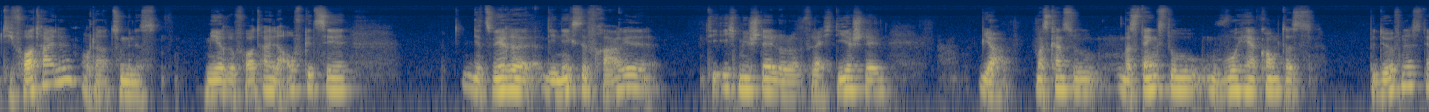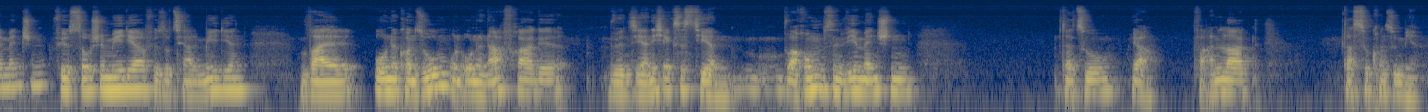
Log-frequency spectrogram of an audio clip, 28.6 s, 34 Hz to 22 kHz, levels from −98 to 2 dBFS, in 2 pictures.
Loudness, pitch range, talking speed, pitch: -27 LUFS, 105-125 Hz, 125 wpm, 115 Hz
